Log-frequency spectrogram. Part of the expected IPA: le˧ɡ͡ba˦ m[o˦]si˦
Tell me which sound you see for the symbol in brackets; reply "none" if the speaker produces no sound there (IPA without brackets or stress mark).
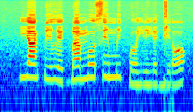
o˦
